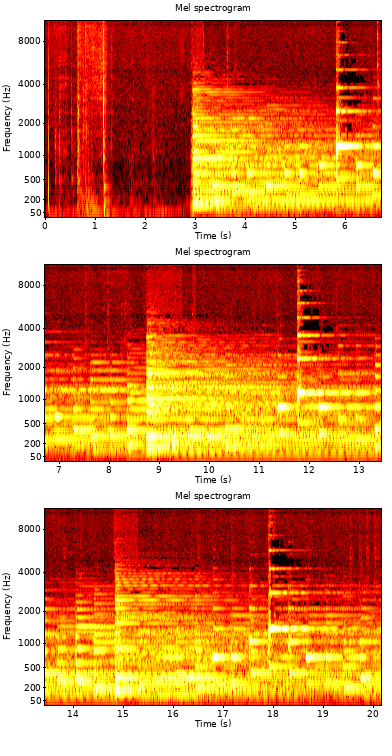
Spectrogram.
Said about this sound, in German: Neben der Geläufigkeit muss man bei diesem Stück allerdings auch noch auf etwas anderes achten, und zwar auf sogenannte Glockentöne. Die hat man sowohl in der Höhe als auch in der Tiefe. Und das zeige ich euch mal kurz.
